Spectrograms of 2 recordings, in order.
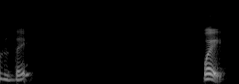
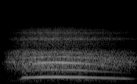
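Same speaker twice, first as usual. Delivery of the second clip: gasp; 6 semitones higher, 3 dB quieter than usual. Real, not acted. Snow golem died.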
